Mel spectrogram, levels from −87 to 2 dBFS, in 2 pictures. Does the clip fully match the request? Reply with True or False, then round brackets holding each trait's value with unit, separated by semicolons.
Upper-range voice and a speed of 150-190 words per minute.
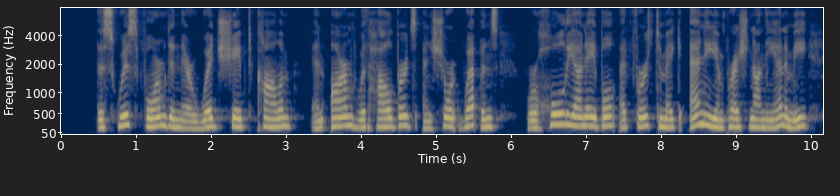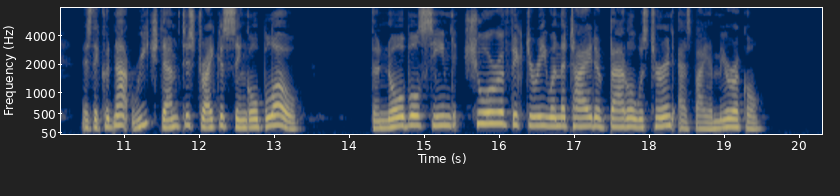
True (195 Hz; 160 wpm)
